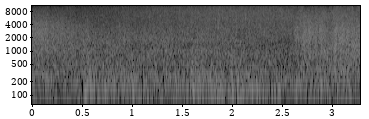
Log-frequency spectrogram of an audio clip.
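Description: A stormy sea in the video game Pillars of Eternity II, heard as a steady, dense roar of wind, rain and surf that holds at an even level throughout with no pauses.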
